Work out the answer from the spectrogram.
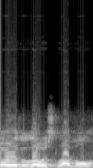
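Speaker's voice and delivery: ordinary delivery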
